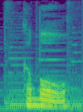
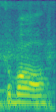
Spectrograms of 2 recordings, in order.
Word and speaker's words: Cabal: Mortal Kombat 11's roster expands as Kabul. You're supposed to say it right. It's Cabal.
